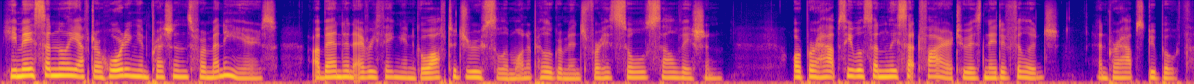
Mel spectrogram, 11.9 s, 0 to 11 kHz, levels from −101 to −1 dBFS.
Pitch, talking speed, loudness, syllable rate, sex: 185 Hz, 190 wpm, -20 LUFS, 6.4 syllables/s, female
